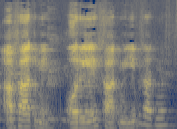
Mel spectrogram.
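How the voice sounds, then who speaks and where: A man in his thirties doing stand-up, teasing audience members in quick back-and-forth banter on a club stage with a handheld mic. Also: a little high, pushed and bright. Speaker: stand-up comedian. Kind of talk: crowd-work roast.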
